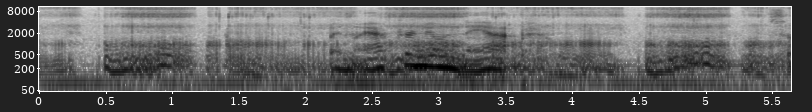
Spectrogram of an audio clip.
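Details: Sleeping dog snores with rough, rumbling breaths under a steady low room hum. Snoring.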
